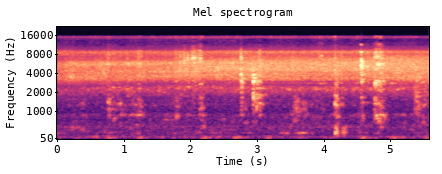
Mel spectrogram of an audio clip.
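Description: Sliced onions and chopped coriander sizzling in hot oil in a pan, a steady high hiss, with scattered scrapes and taps of a wooden spoon stirring them against the pan.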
